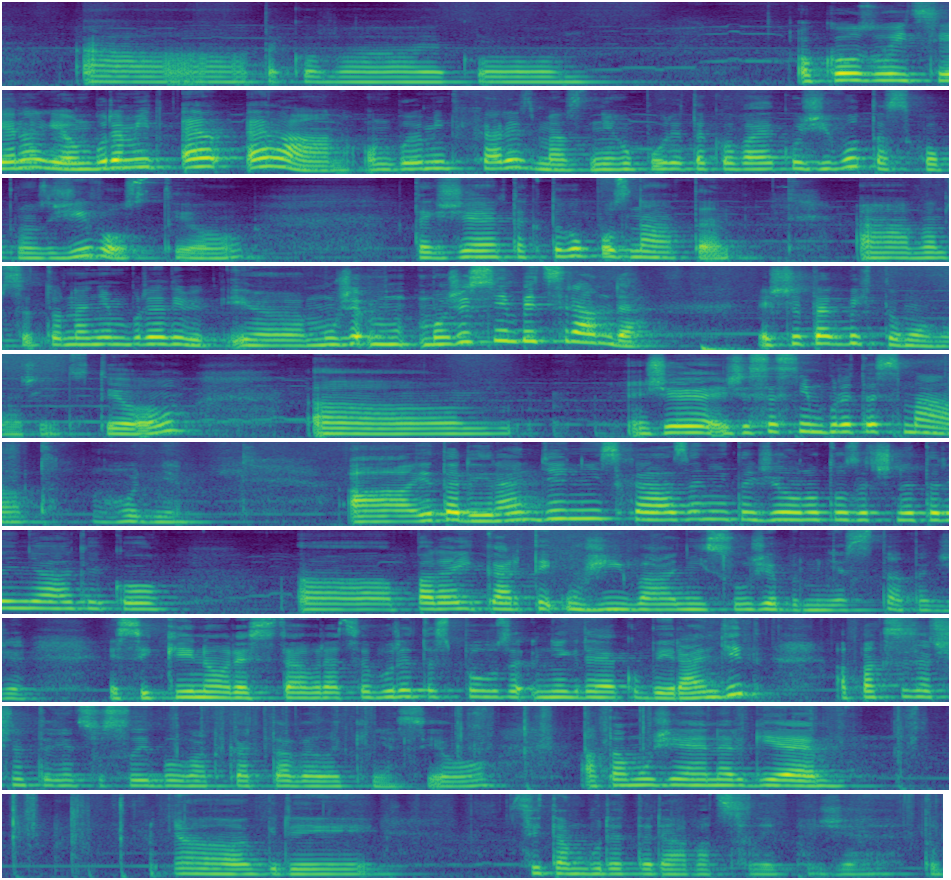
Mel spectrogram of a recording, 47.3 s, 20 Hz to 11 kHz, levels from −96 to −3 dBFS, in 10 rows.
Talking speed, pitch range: 135 wpm, 200-255 Hz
